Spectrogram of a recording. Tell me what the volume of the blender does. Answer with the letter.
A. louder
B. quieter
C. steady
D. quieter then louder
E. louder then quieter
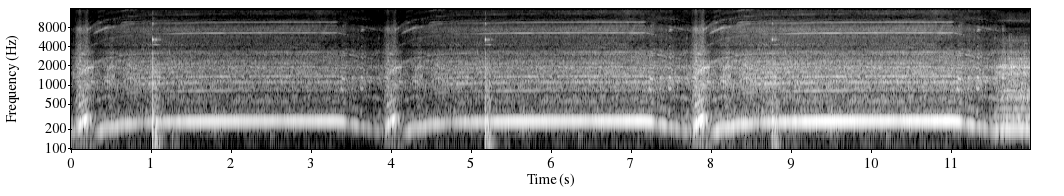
A.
